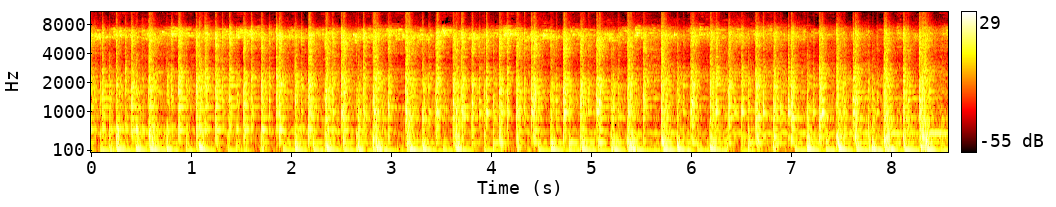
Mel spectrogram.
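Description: Dhol drums, double-headed barrel drums beaten with sticks, played in a fast, driving rhythm; the deep bass-head strokes sag in pitch after each hit under a steady rattle of treble strokes.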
